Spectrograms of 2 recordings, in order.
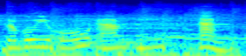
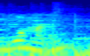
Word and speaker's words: women: If you can see, it's W-O-M-E-N. So usually they say woman, but it should be women.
